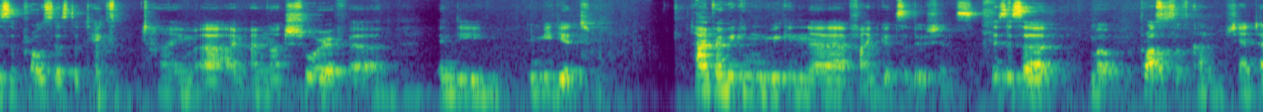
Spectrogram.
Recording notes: A recording of a roundtable from the 2018 Chatham House London Conference. This annual event brings together policy-makers, academics and business figures from around the world to London to discuss key global issues.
